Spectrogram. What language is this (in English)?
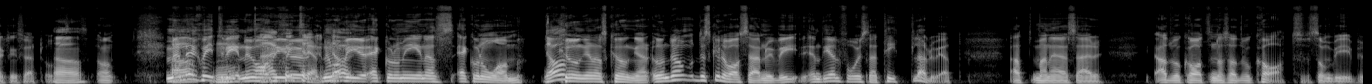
Swedish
